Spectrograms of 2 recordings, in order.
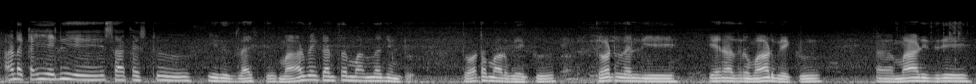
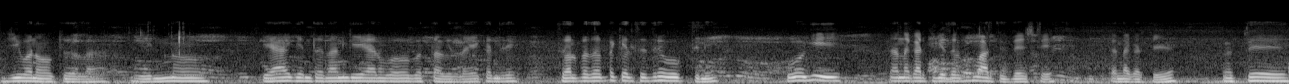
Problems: background sounds at intervals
